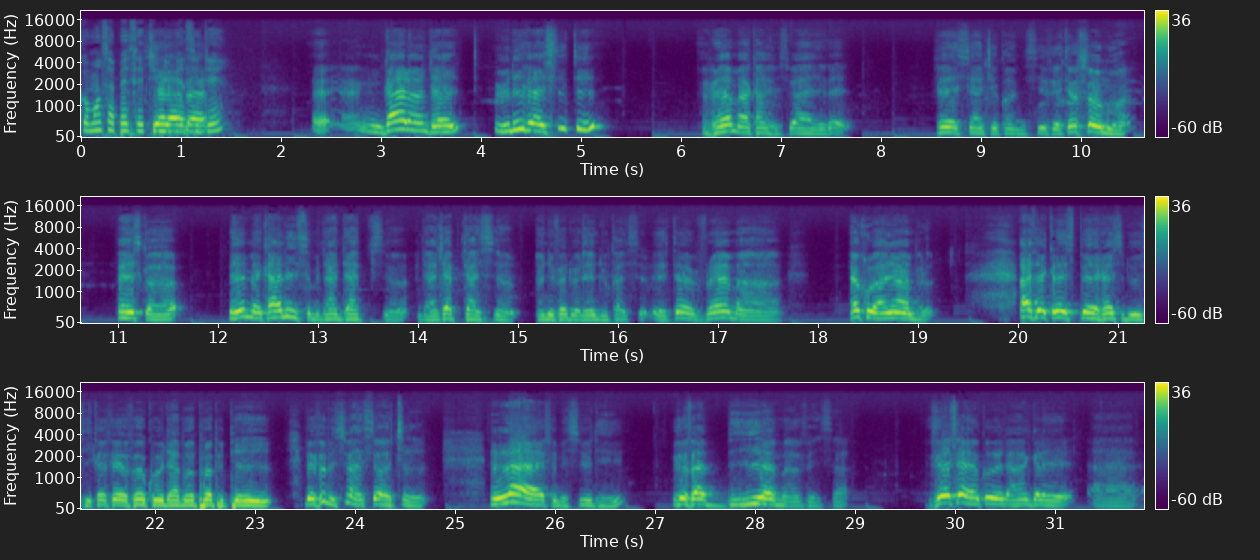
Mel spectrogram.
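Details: Deaf speech in French from a man who lip-reads. His hearing loss followed a childhood illness, which he says left his voice not normal.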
